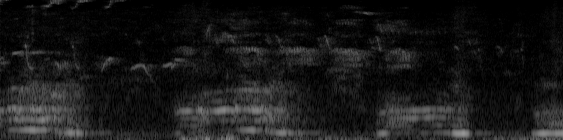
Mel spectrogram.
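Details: Lions mating outdoors: fairly soft, rasping harmonic growls repeating roughly every two seconds, with faint bird chirps in the background.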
